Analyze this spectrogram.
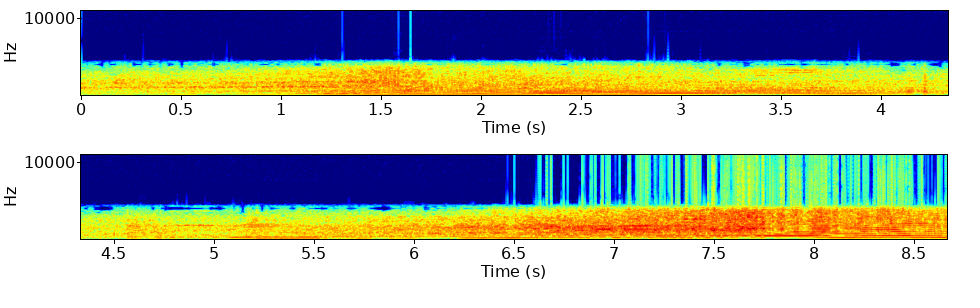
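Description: Rally car engine accelerating hard, its pitch climbing, dipping sharply about four seconds in at a gear change or lift, then climbing again and getting louder as the car comes closer.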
